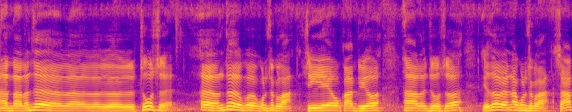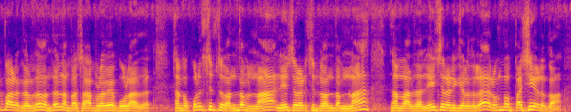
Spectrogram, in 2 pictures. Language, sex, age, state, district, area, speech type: Tamil, male, 60+, Tamil Nadu, Tiruchirappalli, rural, spontaneous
